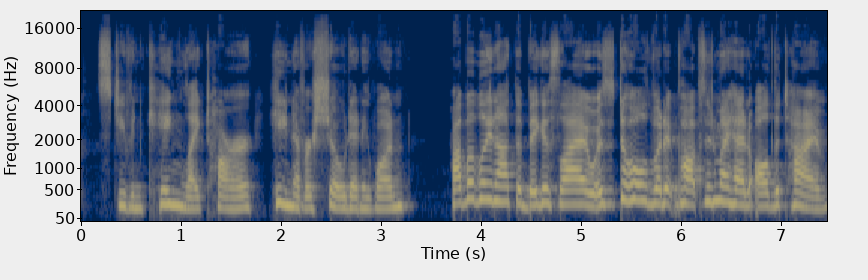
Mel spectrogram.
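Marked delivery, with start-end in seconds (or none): 0.2-3.3 mock, very serious, grave tone. Retelling what the principal said during an office meeting, mimicking her most serious tone. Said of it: "with the most serious tone".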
